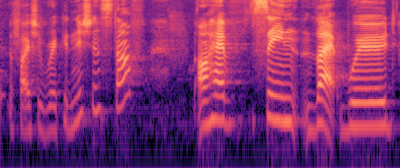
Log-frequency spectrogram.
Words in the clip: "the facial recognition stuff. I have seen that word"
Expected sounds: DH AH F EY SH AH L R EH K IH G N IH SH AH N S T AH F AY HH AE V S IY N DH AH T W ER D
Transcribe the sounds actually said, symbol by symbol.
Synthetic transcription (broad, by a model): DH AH F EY AH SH R EH K IH G N IH SH AH N S T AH F AY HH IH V S IY N DH AH T W ER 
